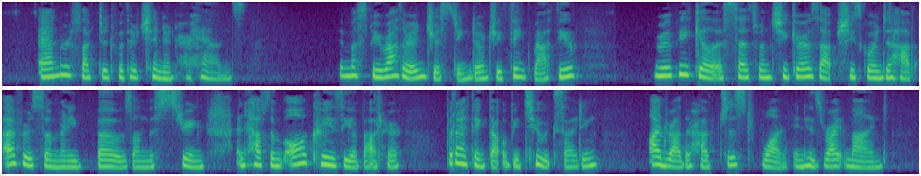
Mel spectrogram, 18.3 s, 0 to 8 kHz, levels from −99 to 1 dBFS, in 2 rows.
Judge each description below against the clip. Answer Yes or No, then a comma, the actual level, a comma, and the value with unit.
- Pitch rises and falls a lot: No, average, 4.0 semitones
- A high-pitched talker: Yes, high, 215 Hz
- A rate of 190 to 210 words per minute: Yes, average, 195 wpm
